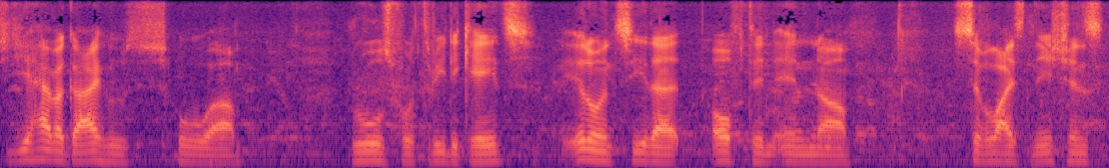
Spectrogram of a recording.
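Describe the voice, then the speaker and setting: A man in his twenties from Egypt talking in animated bursts with fillers. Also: on the low side. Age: 20s. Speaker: interviewee.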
